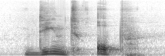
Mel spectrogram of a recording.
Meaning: inflection of opdienen: 1. second/third-person singular present indicative 2. plural imperative
- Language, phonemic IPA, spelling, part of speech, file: Dutch, /ˈdint ˈɔp/, dient op, verb, Nl-dient op.ogg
